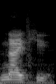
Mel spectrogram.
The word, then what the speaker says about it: Nike: enough he did and he confirmed for us all that should be pronounced as Nike so yes the UK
